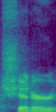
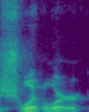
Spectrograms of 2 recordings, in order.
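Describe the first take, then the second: First: The name is said without the L sound. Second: The name is said with the L sound. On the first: The speaker calls it wrong. "It is not Shitter" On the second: The speaker calls it right. "It is Schlittler"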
